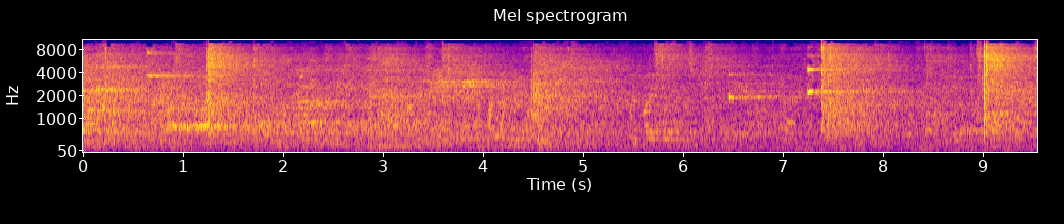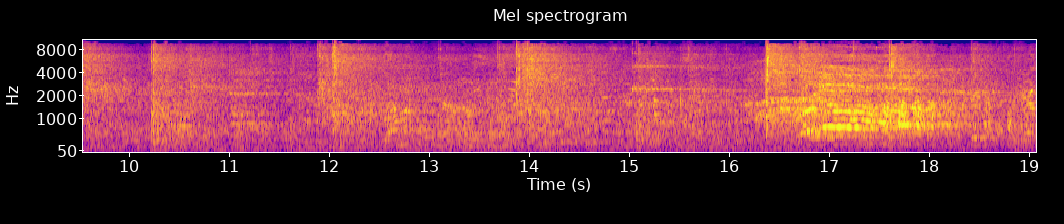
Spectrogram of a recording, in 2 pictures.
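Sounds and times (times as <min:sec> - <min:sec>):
court shoes squeaking: 0:00.0 - 0:01.9, 0:05.7 - 0:16.2
players' voices: 0:00.0 - 0:19.0
rackets striking shuttlecock: 0:00.2 - 0:02.0, 0:07.2 - 0:12.8, 0:13.6 - 0:14.4.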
